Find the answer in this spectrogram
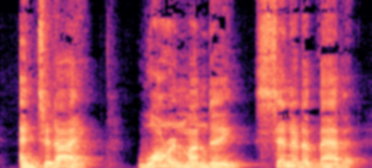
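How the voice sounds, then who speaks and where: Speaking in an Australian accent, a man with a high voice keeps a moderate pace and fairly even intonation. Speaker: motivational speaker and event promoter. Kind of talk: urgent livestream call-to-action rallying viewers to register. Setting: studio. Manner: urgent, insistent exhortation.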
